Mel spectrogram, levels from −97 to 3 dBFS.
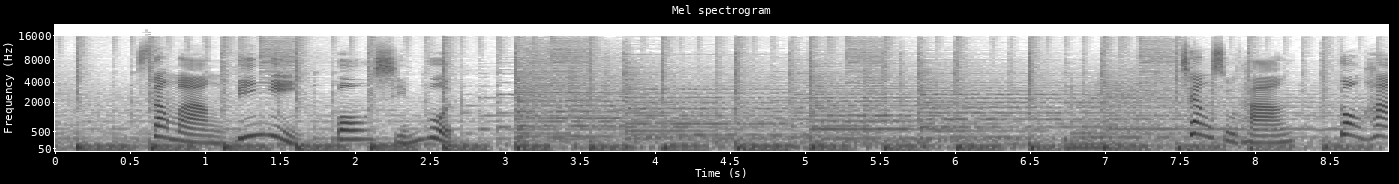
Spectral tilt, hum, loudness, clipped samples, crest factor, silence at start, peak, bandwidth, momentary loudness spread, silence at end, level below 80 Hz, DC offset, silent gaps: -4 dB/octave; none; -29 LUFS; under 0.1%; 20 dB; 0 s; -10 dBFS; 16 kHz; 9 LU; 0 s; -38 dBFS; under 0.1%; none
